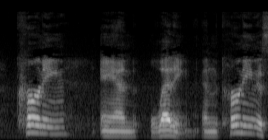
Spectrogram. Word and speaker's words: kerning: Now the other term you want to use is one we call kerning and leading. And kerning is spelled Kerning. Kern, like a kernel of corn, Kern, but without the EL.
